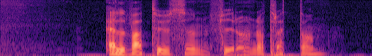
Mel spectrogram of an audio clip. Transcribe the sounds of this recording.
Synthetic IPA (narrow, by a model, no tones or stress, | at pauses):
ʔɛlvat̪ʰʉ̟ːsənfyːɾahɵnd̪ɾat̪ʰɾɛt̪ːɔn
